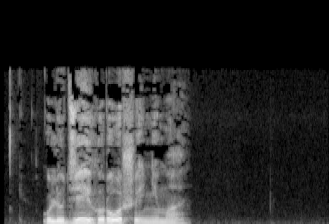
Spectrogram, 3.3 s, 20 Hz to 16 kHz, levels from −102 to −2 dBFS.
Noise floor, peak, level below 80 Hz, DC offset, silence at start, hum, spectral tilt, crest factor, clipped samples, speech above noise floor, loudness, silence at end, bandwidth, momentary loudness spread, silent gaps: -72 dBFS; -2 dBFS; -52 dBFS; under 0.1%; 0.45 s; none; -5 dB/octave; 16 dB; under 0.1%; 59 dB; -15 LUFS; 1.45 s; 11.5 kHz; 11 LU; none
